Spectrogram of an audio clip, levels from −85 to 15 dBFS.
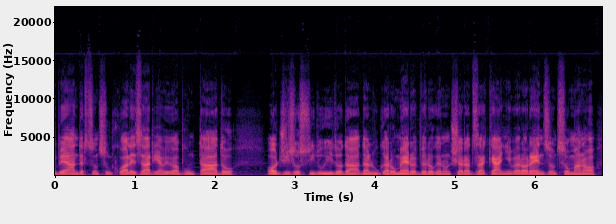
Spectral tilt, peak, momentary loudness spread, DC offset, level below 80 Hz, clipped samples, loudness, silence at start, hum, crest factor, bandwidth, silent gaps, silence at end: -4.5 dB/octave; -2 dBFS; 5 LU; under 0.1%; -58 dBFS; under 0.1%; -21 LUFS; 0 s; none; 20 dB; 16.5 kHz; none; 0 s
